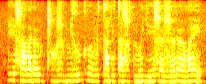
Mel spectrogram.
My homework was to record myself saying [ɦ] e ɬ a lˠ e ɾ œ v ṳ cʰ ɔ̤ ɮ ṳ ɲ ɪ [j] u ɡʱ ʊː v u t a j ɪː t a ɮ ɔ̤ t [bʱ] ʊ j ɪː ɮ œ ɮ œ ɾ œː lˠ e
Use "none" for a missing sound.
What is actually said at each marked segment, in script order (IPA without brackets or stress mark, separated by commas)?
ɦ, ɣ, m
